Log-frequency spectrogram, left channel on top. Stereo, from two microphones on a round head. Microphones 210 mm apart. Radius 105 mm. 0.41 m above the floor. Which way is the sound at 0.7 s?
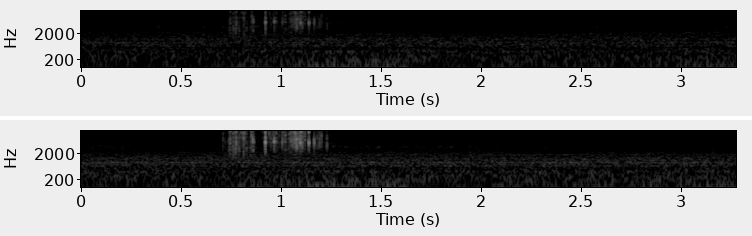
30° right (ahead or behind).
